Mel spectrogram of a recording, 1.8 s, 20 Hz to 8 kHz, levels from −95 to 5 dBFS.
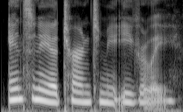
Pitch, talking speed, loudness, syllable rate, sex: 215 Hz, 165 wpm, -17 LUFS, 6.0 syllables/s, female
